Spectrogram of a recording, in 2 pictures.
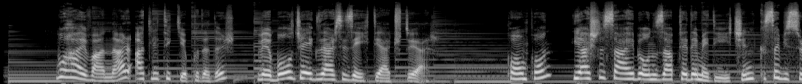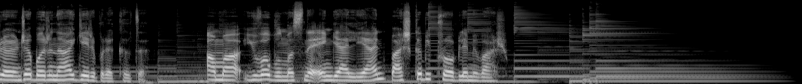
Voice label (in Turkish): Belgesel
